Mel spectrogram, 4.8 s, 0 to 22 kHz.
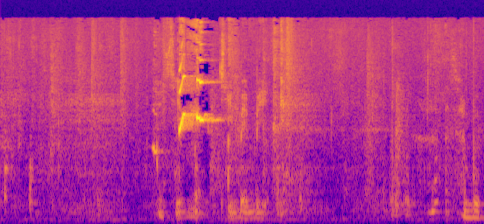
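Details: Shiba Inu puppies from the Ichi and Hime litter, born 25 February 2017 and recorded indoors on 13 March 2017 at sixteen days old: a brief high squeal with rising and falling whistled tones, amid a woman's French baby-talk and handling noises.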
